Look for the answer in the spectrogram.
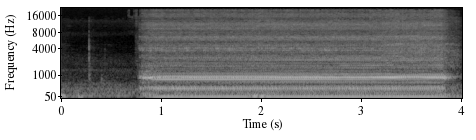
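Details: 2024 Can-Am Spyder F3L, air suspension (ACS) pump run manually as a test: small pump hums at a steady mid-pitched drone for about three seconds, then stops cleanly. Compressor working normally.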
